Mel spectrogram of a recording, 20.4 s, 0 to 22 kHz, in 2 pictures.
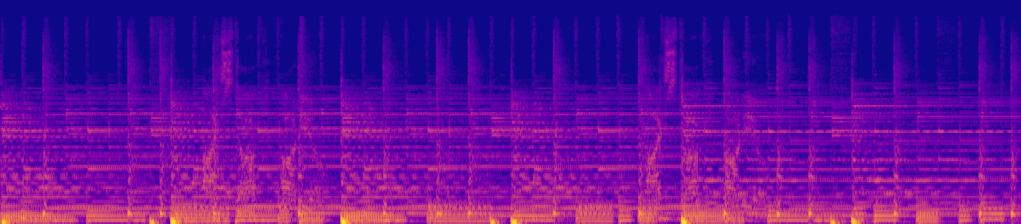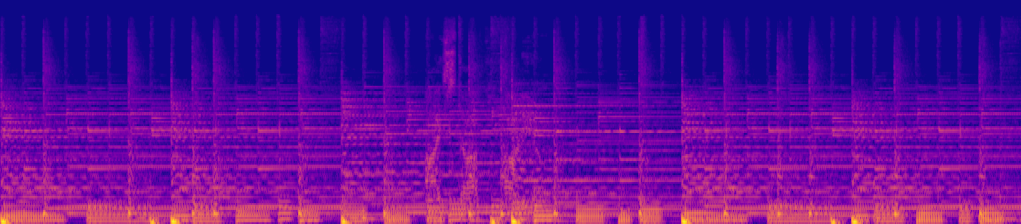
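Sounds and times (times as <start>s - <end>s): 
blues music loop: 0.0s - 20.4s.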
